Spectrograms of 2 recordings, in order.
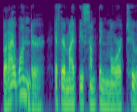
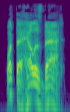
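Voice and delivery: mildly impatient gruff cop; short of patience; 4 semitones higher, 5 dB louder than usual. A narrator's reading. Sergeant questions an investigator's title, mildly short of patience. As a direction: show a touch of gruff impatience. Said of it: "clearly short of patience with me".

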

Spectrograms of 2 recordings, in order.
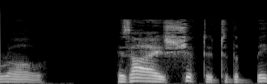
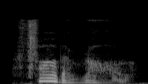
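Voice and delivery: soft correction; 7 semitones lower, 11 dB quieter, slower than usual. A narrator's reading. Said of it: "he corrected".

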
